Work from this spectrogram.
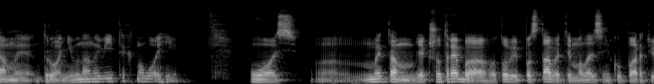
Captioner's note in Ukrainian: сопіння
